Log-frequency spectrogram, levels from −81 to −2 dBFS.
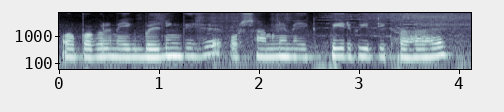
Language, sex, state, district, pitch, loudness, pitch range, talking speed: Hindi, male, Arunachal Pradesh, Lower Dibang Valley, 175 Hz, -17 LUFS, 170-180 Hz, 230 wpm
